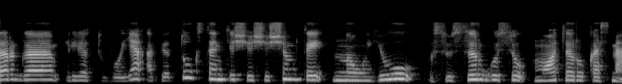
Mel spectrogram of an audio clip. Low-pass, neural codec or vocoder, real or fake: 7.2 kHz; none; real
